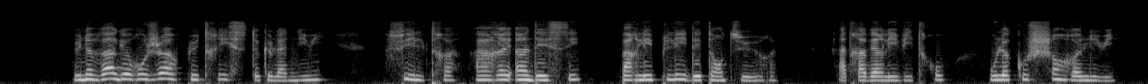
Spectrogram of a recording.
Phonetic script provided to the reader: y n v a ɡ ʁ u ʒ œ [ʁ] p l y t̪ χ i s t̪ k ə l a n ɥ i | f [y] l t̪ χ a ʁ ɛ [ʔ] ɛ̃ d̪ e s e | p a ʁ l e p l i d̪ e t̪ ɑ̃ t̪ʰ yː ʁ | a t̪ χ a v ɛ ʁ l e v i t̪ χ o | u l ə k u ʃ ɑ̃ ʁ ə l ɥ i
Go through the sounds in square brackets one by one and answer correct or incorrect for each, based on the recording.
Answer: correct, incorrect, correct

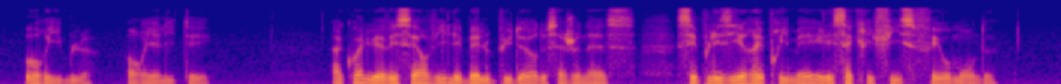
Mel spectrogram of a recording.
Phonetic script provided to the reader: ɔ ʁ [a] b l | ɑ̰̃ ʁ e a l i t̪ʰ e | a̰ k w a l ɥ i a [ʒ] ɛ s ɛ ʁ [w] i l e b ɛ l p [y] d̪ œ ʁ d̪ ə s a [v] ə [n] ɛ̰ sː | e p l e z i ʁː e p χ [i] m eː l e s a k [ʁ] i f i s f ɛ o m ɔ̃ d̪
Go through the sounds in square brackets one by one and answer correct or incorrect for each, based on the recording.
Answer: incorrect, incorrect, incorrect, correct, incorrect, correct, correct, incorrect

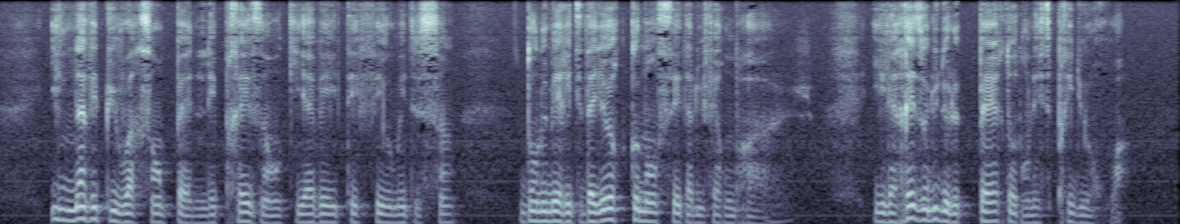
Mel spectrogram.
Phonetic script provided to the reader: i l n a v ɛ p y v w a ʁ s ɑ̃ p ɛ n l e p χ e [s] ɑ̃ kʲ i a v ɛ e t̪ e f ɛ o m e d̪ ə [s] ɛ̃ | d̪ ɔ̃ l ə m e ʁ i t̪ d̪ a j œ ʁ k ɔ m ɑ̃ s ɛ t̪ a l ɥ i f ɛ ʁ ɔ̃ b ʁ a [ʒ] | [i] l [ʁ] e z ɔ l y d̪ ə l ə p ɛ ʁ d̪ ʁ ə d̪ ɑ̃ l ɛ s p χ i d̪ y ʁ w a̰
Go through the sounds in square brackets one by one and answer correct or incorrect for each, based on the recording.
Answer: incorrect, correct, correct, correct, correct

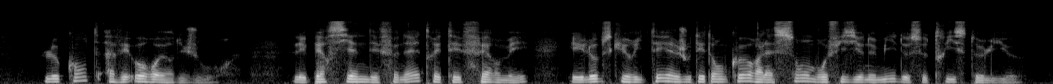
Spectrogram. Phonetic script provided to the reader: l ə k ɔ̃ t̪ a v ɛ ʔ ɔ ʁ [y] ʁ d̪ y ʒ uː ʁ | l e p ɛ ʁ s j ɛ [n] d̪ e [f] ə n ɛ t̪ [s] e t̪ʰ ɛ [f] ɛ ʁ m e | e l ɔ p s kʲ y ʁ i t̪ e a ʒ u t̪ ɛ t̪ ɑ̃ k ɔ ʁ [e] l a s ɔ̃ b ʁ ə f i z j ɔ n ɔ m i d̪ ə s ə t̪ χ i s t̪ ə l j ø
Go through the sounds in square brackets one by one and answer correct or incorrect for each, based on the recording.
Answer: incorrect, correct, correct, incorrect, correct, incorrect

